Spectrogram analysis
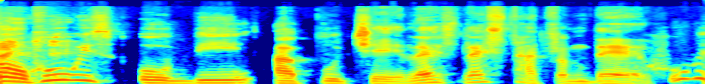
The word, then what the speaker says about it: Abuchi: is Obi Apuche? Let's start from there. Who is Obi Apuche? How do you describe yourself? Is it That is Abuchi? Like, that's the Abuchi. right pronunciation. Thank It you. is Abuchi.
